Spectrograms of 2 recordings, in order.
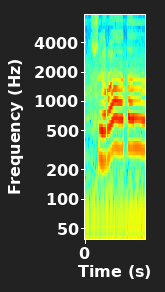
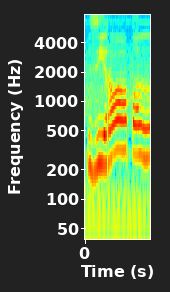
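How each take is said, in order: First: The word begins with an emphatic s sound. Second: The word begins with a z sound. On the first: "menggunakan huruf shad" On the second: "dengan huruf za"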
